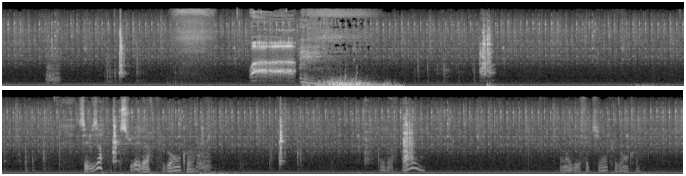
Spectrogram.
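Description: Metal gears click and clunk into place.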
